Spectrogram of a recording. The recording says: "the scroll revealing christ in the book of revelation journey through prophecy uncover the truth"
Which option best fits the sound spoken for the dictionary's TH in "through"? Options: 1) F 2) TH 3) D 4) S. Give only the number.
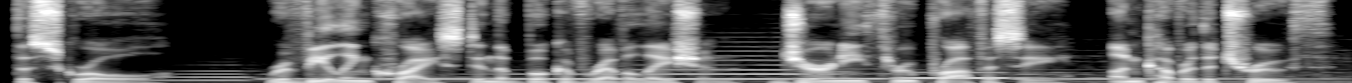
2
